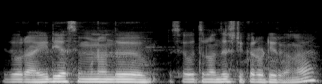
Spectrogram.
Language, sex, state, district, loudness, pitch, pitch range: Tamil, male, Tamil Nadu, Namakkal, -15 LUFS, 115 Hz, 115-120 Hz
